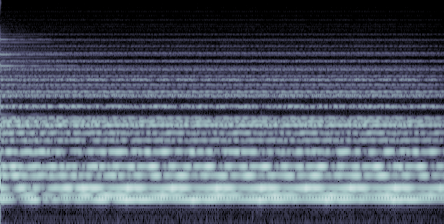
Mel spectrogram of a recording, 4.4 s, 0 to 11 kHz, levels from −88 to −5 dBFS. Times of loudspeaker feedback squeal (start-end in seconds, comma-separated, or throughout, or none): none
